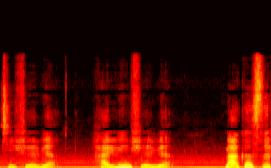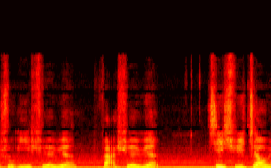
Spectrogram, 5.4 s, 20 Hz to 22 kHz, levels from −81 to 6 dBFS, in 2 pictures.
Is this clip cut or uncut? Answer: uncut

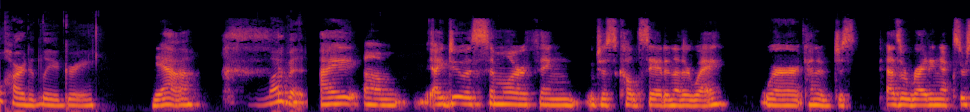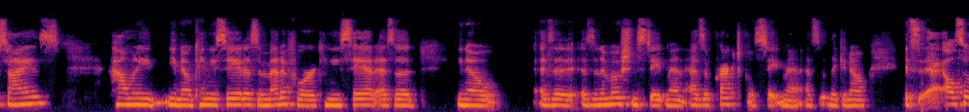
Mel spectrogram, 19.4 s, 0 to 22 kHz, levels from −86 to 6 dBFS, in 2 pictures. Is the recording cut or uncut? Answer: cut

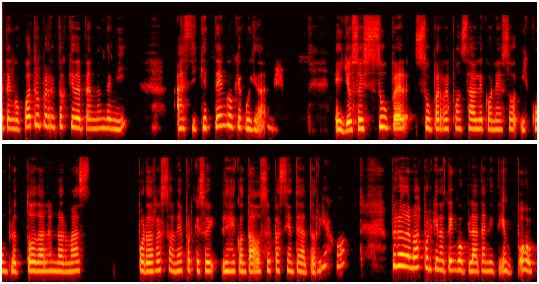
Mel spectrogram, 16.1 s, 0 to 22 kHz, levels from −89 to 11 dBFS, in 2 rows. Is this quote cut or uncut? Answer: cut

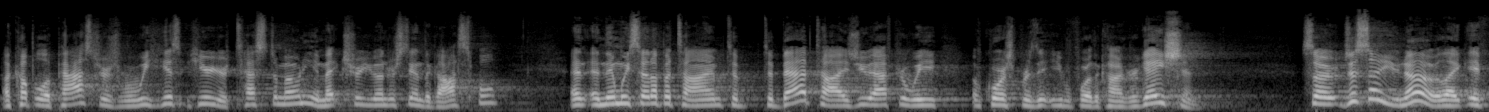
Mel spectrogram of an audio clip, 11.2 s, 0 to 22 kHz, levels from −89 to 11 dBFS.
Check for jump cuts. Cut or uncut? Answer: uncut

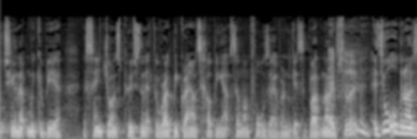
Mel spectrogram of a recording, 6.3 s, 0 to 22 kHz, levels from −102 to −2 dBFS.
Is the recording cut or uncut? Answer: uncut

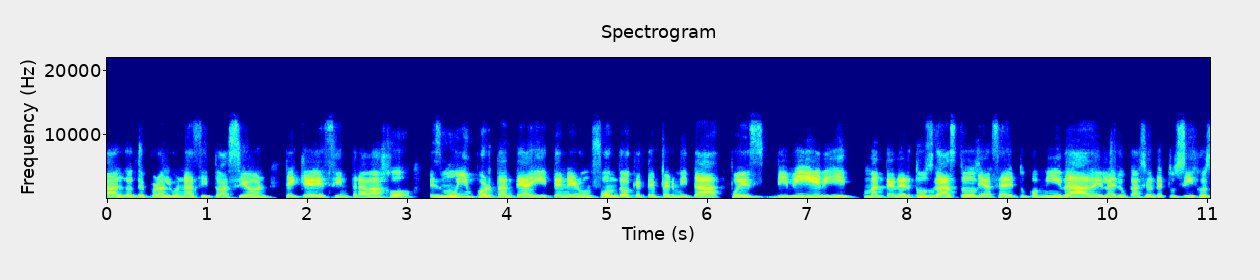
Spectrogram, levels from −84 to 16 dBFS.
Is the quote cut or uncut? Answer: cut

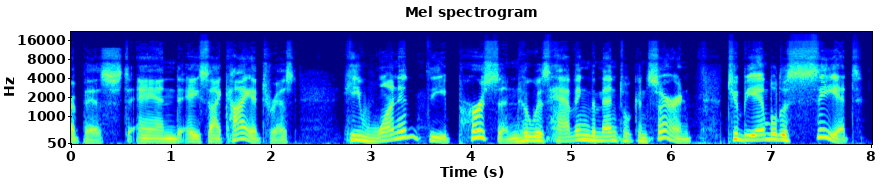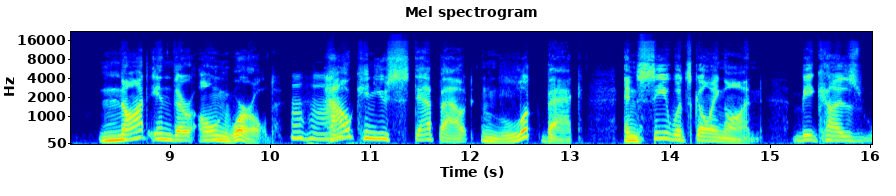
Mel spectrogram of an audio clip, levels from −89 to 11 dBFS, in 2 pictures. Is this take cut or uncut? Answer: uncut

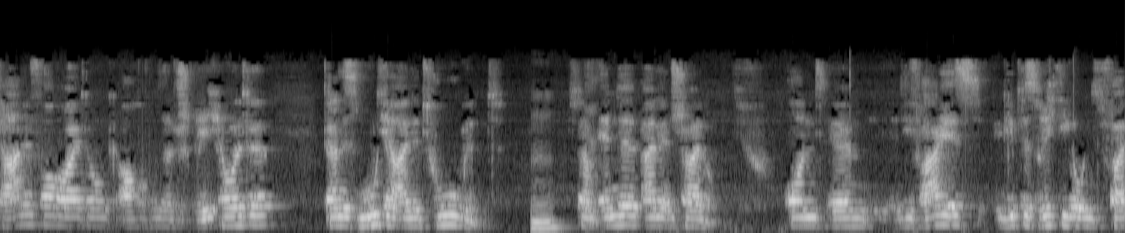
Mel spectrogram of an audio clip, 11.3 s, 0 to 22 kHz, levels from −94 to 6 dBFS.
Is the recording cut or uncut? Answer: cut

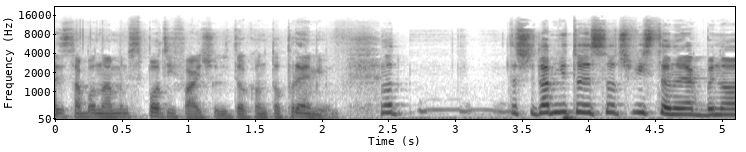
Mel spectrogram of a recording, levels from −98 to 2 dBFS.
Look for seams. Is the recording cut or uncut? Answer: cut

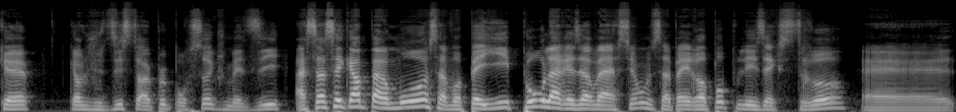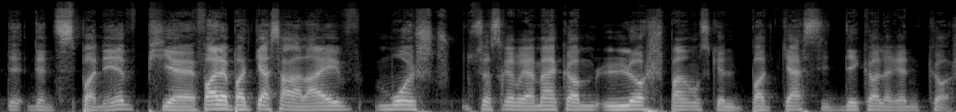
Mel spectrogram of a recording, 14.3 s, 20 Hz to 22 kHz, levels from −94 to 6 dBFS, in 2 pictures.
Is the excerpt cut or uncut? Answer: cut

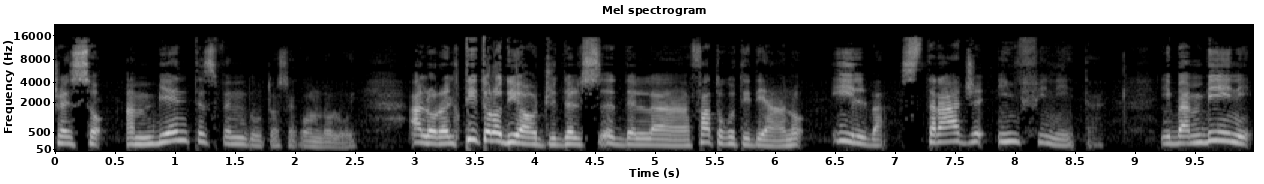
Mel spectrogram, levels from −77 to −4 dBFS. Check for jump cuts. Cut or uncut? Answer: uncut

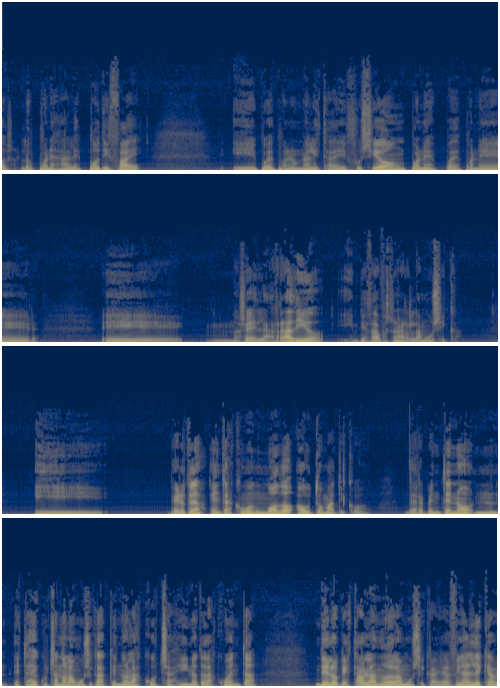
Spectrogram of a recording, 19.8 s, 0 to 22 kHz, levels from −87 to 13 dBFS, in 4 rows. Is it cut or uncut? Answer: uncut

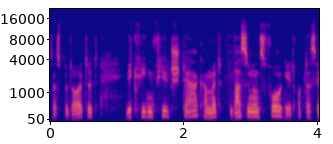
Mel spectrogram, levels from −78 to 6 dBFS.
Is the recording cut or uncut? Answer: cut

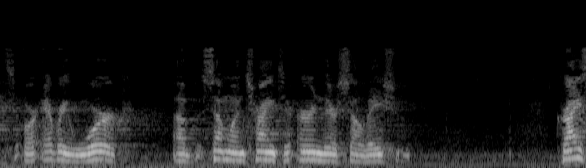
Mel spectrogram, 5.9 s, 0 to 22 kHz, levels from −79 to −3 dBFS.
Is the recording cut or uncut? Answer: uncut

